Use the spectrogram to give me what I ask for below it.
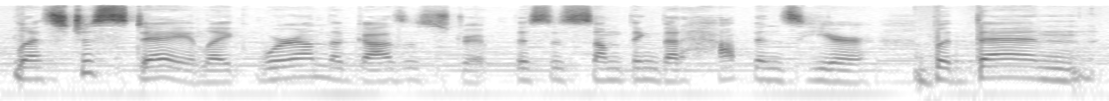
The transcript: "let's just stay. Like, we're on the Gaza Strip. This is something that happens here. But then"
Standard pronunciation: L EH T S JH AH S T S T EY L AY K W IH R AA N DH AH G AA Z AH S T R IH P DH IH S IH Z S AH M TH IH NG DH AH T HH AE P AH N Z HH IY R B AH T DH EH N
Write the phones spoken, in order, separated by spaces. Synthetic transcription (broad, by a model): L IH T S JH AH S T S T EY L AY K W IH R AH N DH AH G AA Z AH S T R IH P DH IH S IH Z S AH M TH IH NG DH AH T HH AE P AH N Z HH IY R B AH T DH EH N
